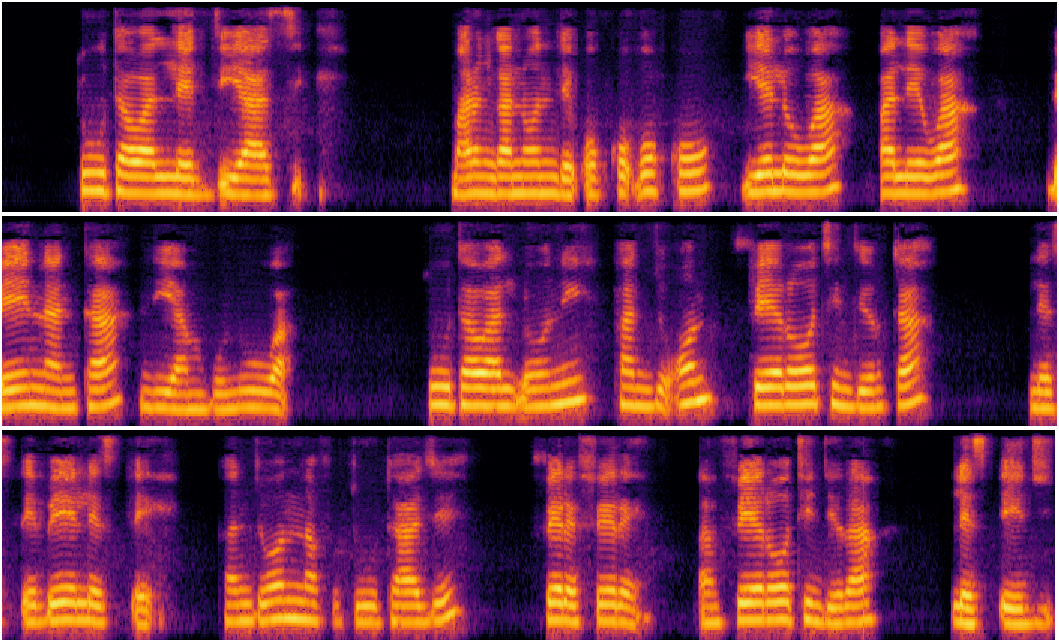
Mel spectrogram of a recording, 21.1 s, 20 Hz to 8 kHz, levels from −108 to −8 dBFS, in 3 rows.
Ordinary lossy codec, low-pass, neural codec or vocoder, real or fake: AAC, 48 kbps; 7.2 kHz; codec, 16 kHz in and 24 kHz out, 1 kbps, XY-Tokenizer; fake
